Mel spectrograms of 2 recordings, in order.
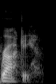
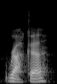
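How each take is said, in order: First: The word ends with an 'ee' vowel, anglicized. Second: The word ends with a soft undotted-i vowel.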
